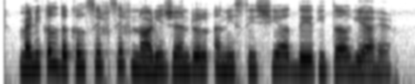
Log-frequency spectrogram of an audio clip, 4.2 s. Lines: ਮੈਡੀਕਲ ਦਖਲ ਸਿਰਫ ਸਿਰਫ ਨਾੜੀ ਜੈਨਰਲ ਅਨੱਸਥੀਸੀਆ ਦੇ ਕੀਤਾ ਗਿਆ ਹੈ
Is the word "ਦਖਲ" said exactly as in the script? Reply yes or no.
yes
